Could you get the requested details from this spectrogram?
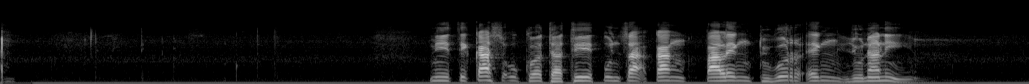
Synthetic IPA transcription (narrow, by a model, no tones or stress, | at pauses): mit̪ikasuɡ̥ɔ̤d̪̥ä̤d̪̥i̤puɲt͡ʃaʔkaŋ | palɪŋd̪̥ṳwʊrɪŋjunani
